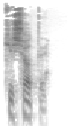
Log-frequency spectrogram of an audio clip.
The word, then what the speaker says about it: Quijote: En el texto original, Quijote se escribe con X, y esto es porque en esta época se pronunciaba con un sonido de sh, que mucho tiempo después se convirtió en la J que conocemos, pero en esta época la X se pronuncia firmemente como sh.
